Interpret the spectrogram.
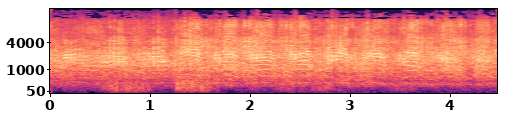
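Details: A dense, unbroken din of harsh, grating calls from a Northern gannet colony of some 105,000–108,000 birds on Bonaventure Island, Percé, Quebec, overlapping into a steady roar with rasping notes rising out about once a second.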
